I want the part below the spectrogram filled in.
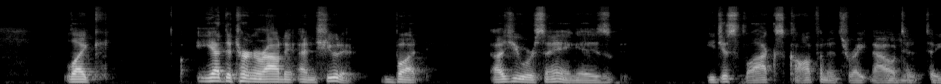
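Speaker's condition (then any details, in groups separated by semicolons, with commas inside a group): No condition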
